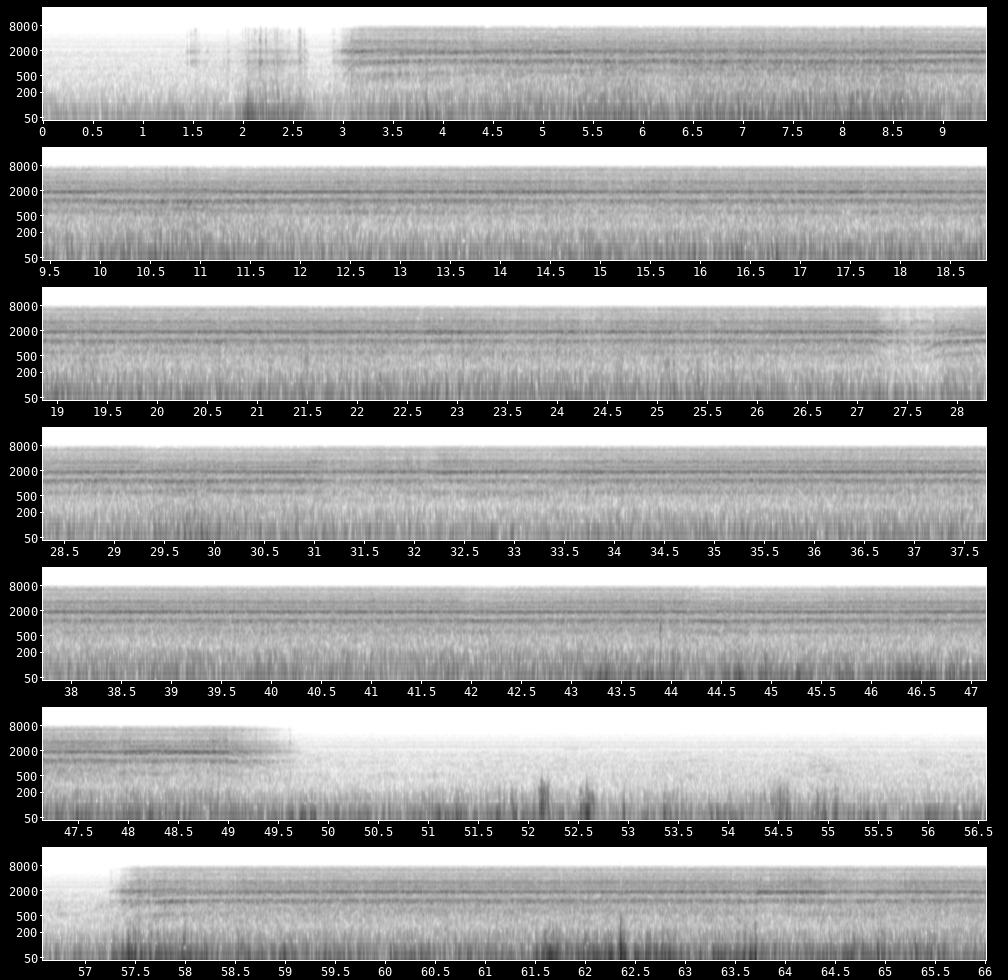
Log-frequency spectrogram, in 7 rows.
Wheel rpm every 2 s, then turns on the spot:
0, 60, 160, 160, 160, 160, 160, 160, 160, 160, 160, 160, 160, 130, 150, 160, 160, 160, 160, 160, 160, 160, 160, 160, 90, 0, 0, 0, 20, 160, 160, 160, 160.
none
